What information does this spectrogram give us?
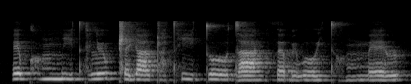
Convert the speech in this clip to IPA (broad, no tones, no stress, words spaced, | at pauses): ɛwɡɔ̤mːiːd ɡɛ̤løwǁɛ jaːʈa̤t̪ʰiːd t̪oː daːŋɔ̤ θɐɓø woːjt̪ʰɔ̤ mːɛɹ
